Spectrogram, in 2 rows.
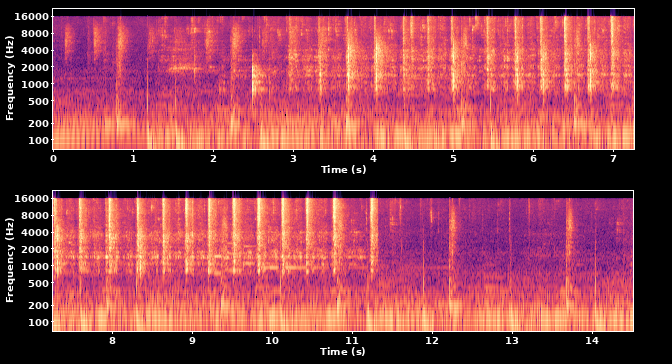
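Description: Chef's knife chopping fresh dill on a cutting board: a quick, even run of knocks, about three or four a second, that stops about 11 seconds in. Background music plays underneath.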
